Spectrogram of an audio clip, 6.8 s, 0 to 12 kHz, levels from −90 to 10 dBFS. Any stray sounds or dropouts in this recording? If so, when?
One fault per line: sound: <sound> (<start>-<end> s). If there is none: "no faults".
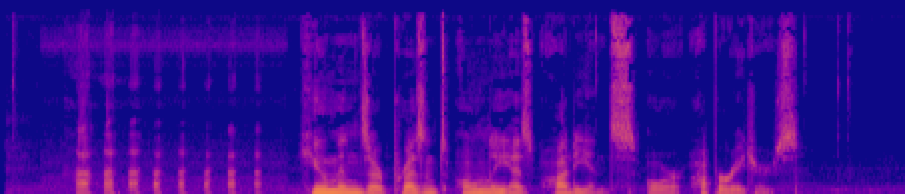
sound: laugh (0.5-2.0 s)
